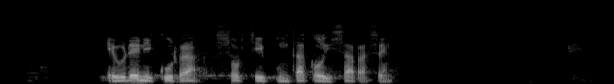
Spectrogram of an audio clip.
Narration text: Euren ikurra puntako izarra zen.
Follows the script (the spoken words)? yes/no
no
